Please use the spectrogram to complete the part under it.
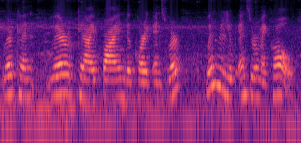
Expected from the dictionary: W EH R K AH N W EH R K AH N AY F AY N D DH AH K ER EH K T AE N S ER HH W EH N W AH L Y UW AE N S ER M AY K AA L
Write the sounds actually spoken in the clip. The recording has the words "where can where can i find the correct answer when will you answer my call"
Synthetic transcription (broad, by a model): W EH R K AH N W EH R K AH N AY F AY N D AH K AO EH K EH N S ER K W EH N W AH L Y UW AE N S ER M AY K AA L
